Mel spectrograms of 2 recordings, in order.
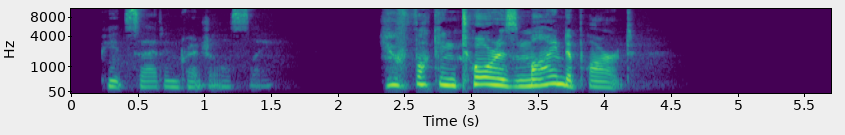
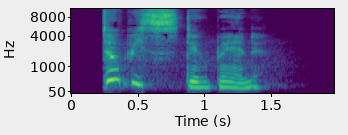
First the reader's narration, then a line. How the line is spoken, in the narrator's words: Haley said scornfully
